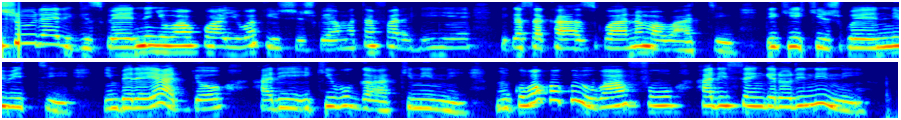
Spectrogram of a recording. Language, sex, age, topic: Rundi, female, 36-49, education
